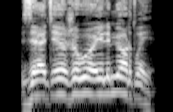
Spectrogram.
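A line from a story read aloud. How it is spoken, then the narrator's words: Barked order. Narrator (Russian): рявкнул командир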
